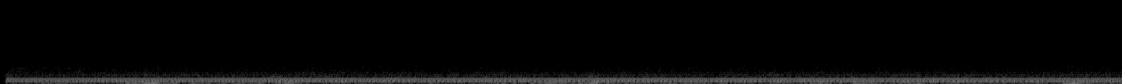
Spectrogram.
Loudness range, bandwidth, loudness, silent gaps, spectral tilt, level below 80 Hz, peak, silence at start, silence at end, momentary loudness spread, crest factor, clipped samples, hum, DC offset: 0 LU; over 20 kHz; -48 LUFS; none; -8.5 dB/octave; -56 dBFS; -34 dBFS; 0.05 s; 0 s; 2 LU; 12 dB; under 0.1%; 50 Hz at -50 dBFS; under 0.1%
